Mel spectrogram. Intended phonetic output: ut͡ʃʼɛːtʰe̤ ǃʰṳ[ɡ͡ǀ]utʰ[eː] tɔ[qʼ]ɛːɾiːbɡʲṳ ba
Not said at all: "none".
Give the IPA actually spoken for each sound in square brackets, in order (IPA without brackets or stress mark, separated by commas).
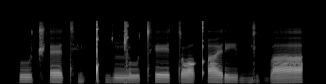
ŋ͡ǀ, eː, qʼ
